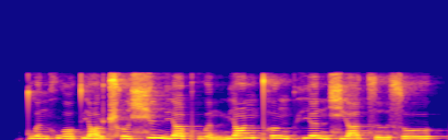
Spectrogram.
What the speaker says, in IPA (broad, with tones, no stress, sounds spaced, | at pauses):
t̪ w ə˧˥ n x w ɔ˧˥ t̪ j ɑ˧˥ ʊ̯ ʈ͡ʂʰ ɤ˧˥ ɕ y˥˧ n j ä˥˩ pʰ w ə̰˨˩ n m j ɑ˥ ŋ t̪ʰ ɤ˥˧ ŋ pʰ j ɛ˥˩ n ɕ j ä˥ t͡s ɹ̩˧˥ s o˥ ʊ̯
